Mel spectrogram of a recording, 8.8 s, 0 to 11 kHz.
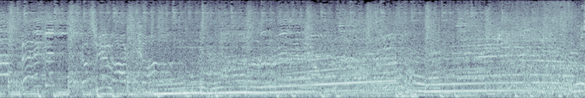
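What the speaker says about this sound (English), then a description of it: "the stiffer suspension would make the car twitchy and hard to slide" A Ferrari 360 Challenge Stradale slides on track with its tires squealing loudly. The engine's rising, sweeping whine climbs, dips and climbs again, close and continuous throughout.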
